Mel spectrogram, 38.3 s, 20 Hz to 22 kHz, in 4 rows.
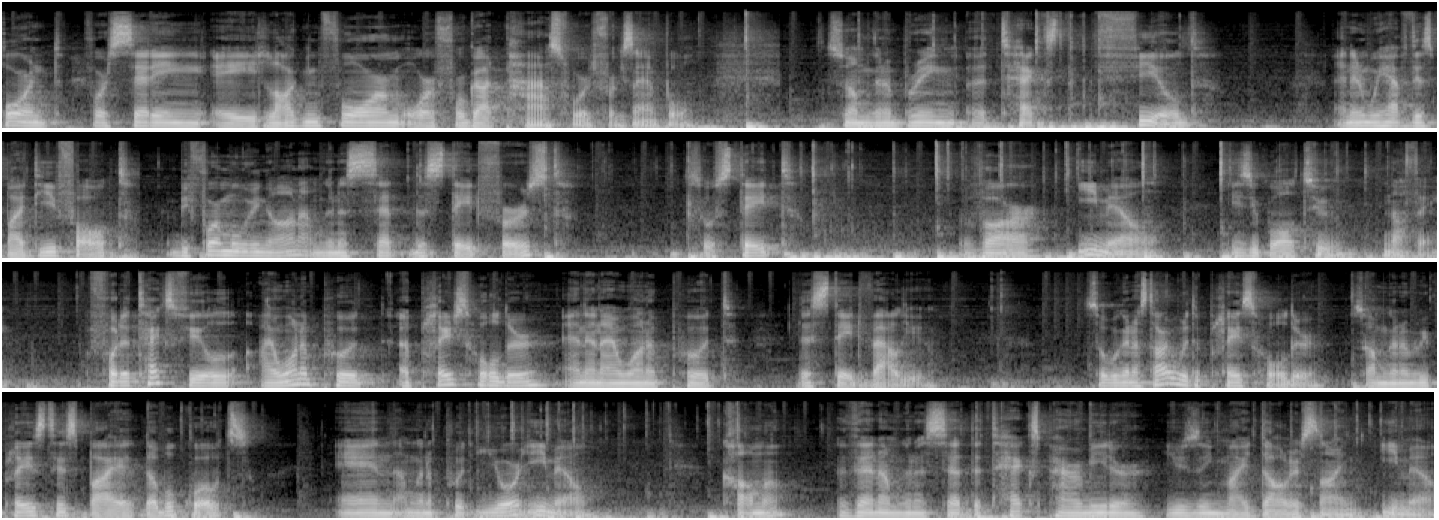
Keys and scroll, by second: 4.9 Return, 5.7 shift+super+l, 6.1-7.9 typing, 13.2 Return, 14.0 shift+Return, 14.1-18.3 typing, 19.3 shift+super+', 28.1 BackSpace, 28.9 shift+BackSpace, 29.1 shift+', 29.8 shift+Left, 30.2 Right, 31.3 shift+Right, 31.3-33.4 typing, 34.7-38.1 typing, 35.9 Return.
